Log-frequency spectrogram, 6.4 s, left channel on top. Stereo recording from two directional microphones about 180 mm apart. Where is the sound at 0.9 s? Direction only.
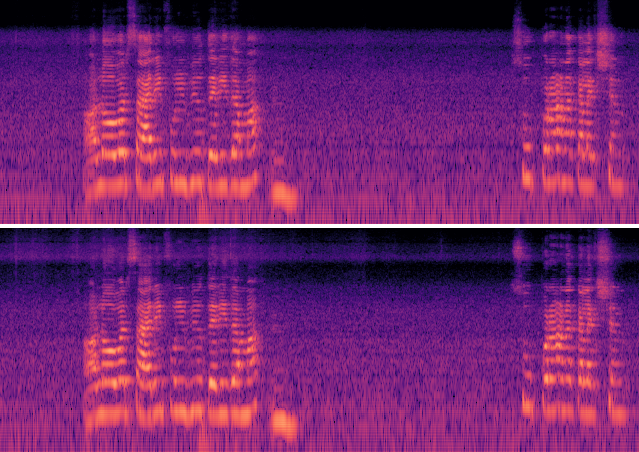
20° left (ahead or behind).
